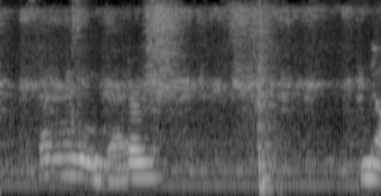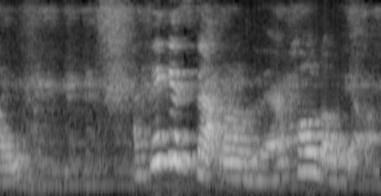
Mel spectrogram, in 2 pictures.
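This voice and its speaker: A woman speaks at a moderate pace and fairly high pitch, with very wide pitch swings, big swings in loudness, and long, frequent pauses. Noticeable background noise and audible room echo fill the recording. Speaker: home renovation vlogger. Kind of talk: vlog. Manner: soft-spoken.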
